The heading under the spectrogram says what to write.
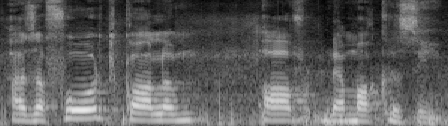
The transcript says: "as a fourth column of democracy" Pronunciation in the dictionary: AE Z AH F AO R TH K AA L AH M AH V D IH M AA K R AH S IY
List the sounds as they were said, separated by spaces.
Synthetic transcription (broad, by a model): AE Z AH F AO R T K AA L AH M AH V D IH M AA K R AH S IY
